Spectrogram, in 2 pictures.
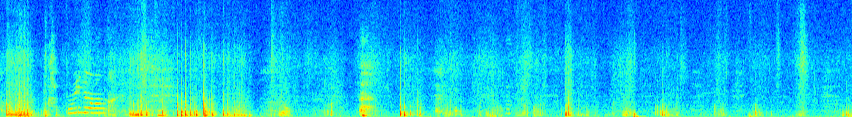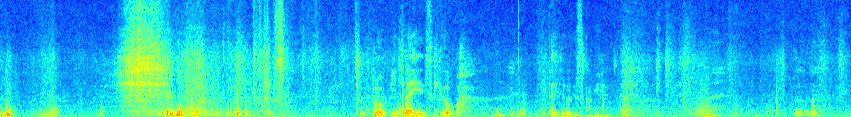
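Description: Fabric rustles as hands press and rub on a blanket.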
